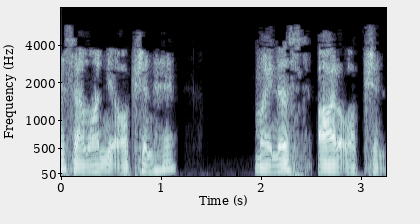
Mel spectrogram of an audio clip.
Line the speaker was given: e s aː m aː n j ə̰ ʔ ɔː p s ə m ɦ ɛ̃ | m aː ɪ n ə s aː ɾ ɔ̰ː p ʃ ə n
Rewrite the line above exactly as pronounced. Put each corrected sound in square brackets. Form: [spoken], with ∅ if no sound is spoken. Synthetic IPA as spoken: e s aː m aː n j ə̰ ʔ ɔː p [ʃ] ə [n] ɦ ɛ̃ | m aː ɪ n ə s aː ɾ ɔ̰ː p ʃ ə n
